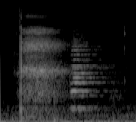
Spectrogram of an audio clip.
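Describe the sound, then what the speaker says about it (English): A short car horn honk sounds once, a bright tooting burst that fades quickly in a quiet room during an ASMR stream. "Honk."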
